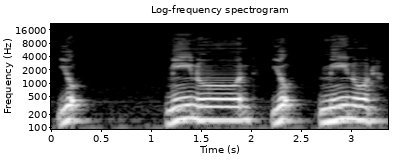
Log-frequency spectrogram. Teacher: المقطع الاول ينتهي بالهمزه المقطع الثاني يبدا بالحرف الذي يلي الهمزه يؤ منون يؤمنون ولا تسحب ضمه الياء الى الهمزه تقول يؤمنون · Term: الهمزه الساكنه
